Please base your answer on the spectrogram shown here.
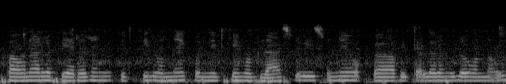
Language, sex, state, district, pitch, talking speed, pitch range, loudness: Telugu, female, Andhra Pradesh, Guntur, 180 Hz, 175 wpm, 175-185 Hz, -33 LUFS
